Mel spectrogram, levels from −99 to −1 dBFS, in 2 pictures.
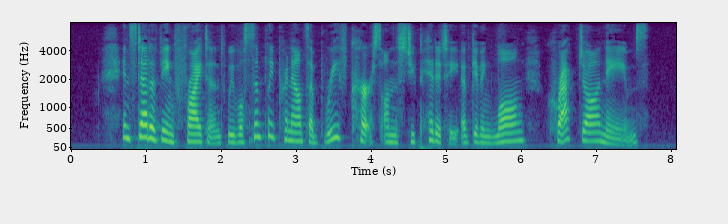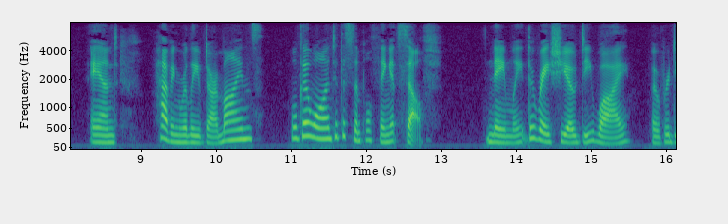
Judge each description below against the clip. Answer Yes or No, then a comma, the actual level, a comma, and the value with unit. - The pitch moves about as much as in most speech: No, wide, 5.8 semitones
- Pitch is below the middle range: No, medium, 185 Hz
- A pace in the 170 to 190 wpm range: No, slow, 135 wpm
